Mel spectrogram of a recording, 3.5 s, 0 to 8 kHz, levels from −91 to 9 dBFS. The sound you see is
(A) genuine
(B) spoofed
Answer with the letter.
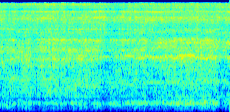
B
